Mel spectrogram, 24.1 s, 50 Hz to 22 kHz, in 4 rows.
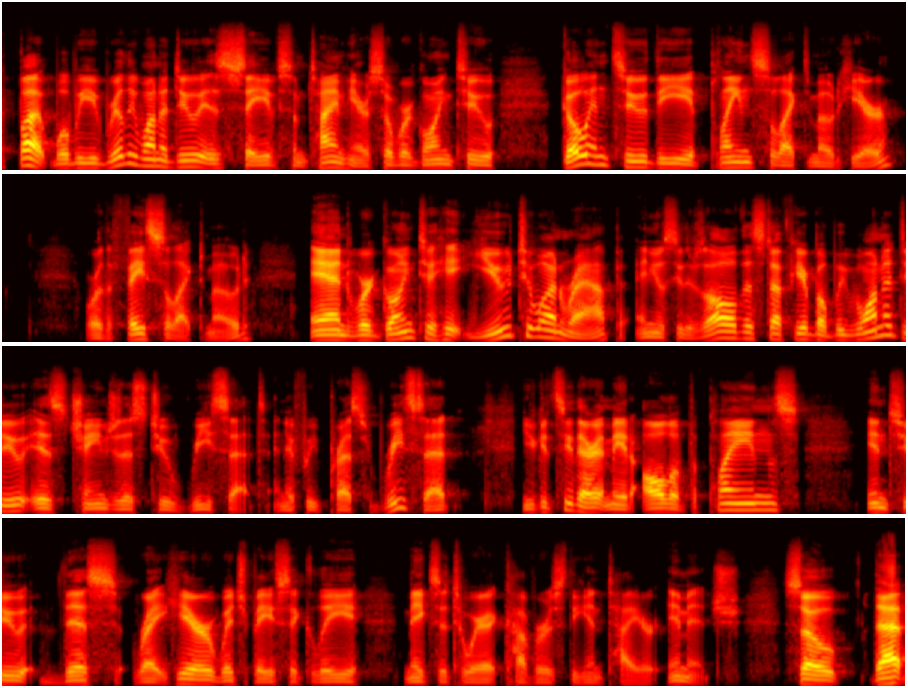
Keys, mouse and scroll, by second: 0.2 middle click, 1.2 3, 1.6 middle click, 2.8 shift+middle click, 6.4 shift+middle click, 7.4 shift+middle click, 7.8 middle click, 9.1 u, 20.0 middle click, 20.6 scroll up 1, 20.9 shift+middle click.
